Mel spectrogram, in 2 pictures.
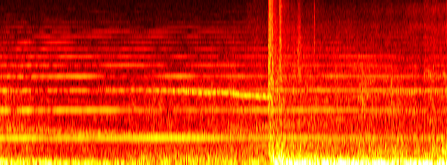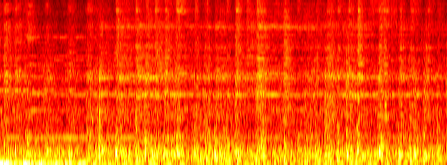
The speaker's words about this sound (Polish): Ten przejazd odbywał się oczywiście wagonami towarowymi.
